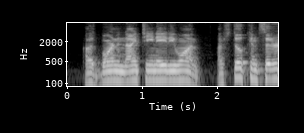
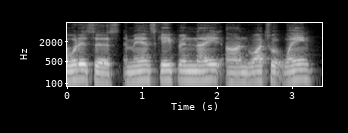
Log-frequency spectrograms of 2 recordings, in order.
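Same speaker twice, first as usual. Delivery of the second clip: usual speaking voice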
